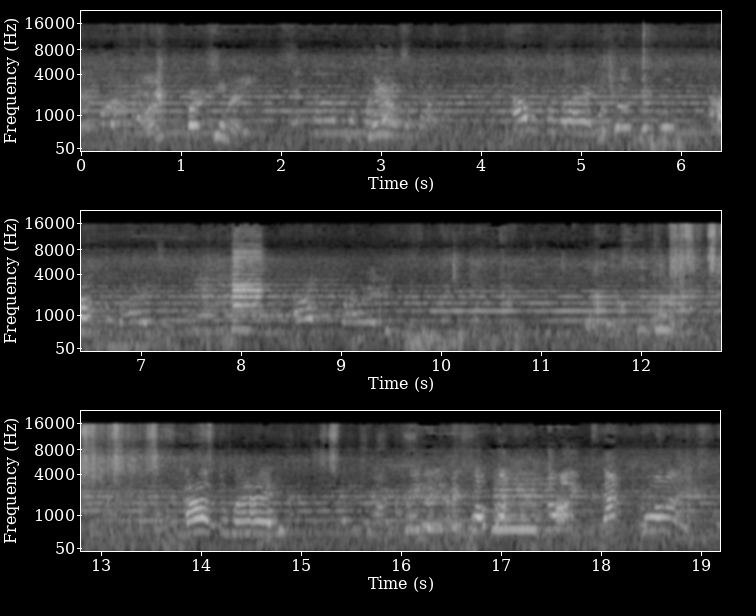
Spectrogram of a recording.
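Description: A woman shouts angrily close by.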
